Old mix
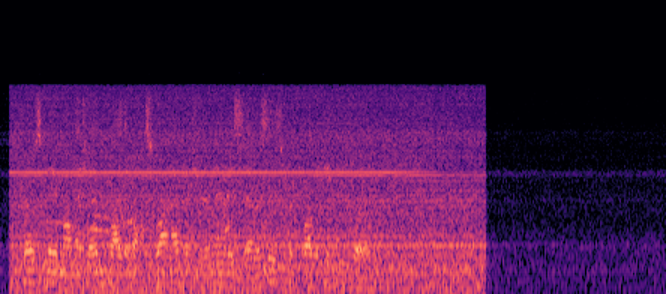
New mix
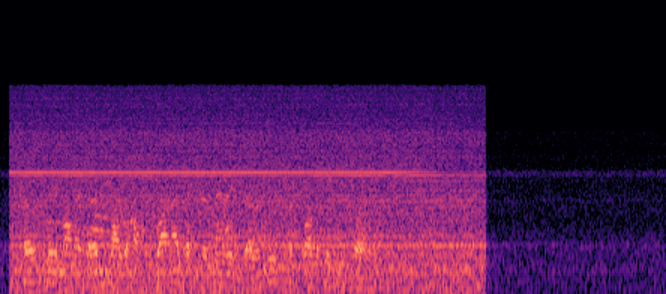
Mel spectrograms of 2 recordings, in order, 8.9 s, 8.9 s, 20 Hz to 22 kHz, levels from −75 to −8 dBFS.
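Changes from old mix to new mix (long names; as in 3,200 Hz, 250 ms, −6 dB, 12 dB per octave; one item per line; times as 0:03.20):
speech: add Butterworth low-pass 2,100 Hz 96 dB per octave
master: add bass and treble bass −1 dB, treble −5 dB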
